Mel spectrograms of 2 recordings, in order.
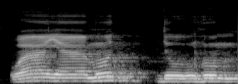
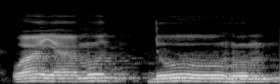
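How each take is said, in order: First: The vowel is kept short. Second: The vowel is drawn out long. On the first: The speaker calls it right. "Langsung saja" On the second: The speaker calls it wrong. "Jangan sampai dibaca"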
